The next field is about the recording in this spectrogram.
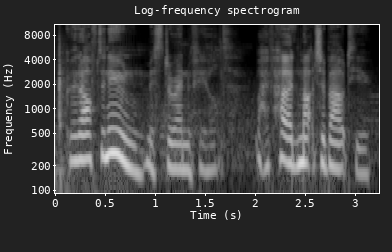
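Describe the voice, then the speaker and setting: Composed young Victorian heroine played by a woman, mid-pitched, formal and steely, for gothic radio play. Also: normal speed, a little mellow, slight background noise, close to an everyday voice. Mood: polite, guarded. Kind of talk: audio drama acting.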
